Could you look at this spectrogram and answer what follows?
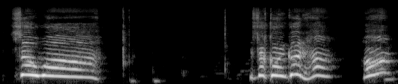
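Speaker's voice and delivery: high squeaky cartoon mouse; taunting Mickey Mouse voice. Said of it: "Mickey Mouse was sitting on his desk and going".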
